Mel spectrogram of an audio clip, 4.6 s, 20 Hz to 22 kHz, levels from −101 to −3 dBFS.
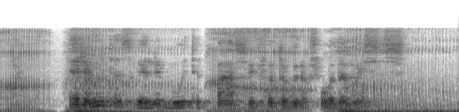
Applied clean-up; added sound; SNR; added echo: none; Breathing; 5 dB; reverberation time 0.2 s.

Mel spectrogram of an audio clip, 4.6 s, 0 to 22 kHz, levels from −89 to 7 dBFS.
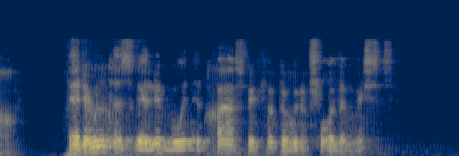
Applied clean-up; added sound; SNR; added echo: neural mask model DeepFilterNet 3.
